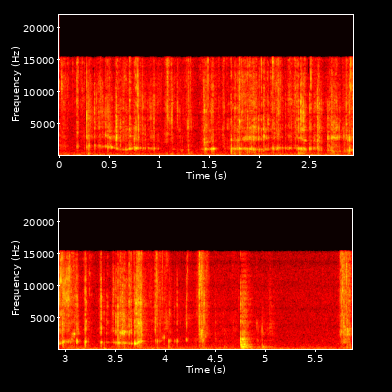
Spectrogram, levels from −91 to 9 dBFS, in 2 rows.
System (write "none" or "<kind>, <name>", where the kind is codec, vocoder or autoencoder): none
